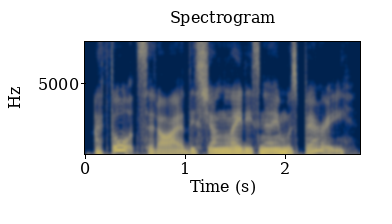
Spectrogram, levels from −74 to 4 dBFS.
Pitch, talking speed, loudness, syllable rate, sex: 215 Hz, 220 wpm, -15 LUFS, 4.8 syllables/s, female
